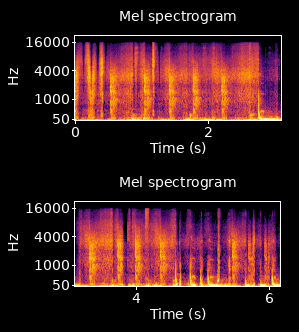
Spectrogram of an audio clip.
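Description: Turntablist battle routine played live on two turntables and a mixer: record sounds chopped and cut in and out in quick, short stabs over heavy bass hits that come every second or two.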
